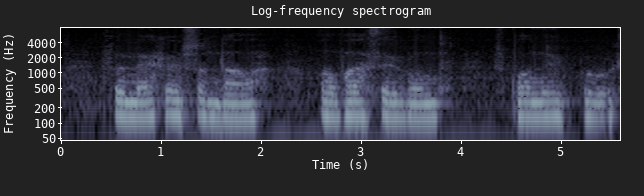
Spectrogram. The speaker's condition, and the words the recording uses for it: ALS (motor neuron disease). Je knapper die Luft ist, umso anstrengender das Reden noch.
